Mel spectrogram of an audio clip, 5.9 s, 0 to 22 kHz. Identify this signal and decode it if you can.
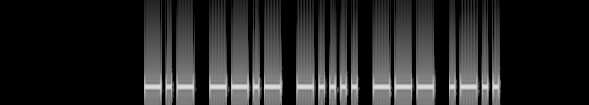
Morse code, heard as a keyed tone, about 22 wpm, 700 Hz. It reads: KQ6OL
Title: USA Call Signs - 5 Characters - Repeated 3x - 22wpm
